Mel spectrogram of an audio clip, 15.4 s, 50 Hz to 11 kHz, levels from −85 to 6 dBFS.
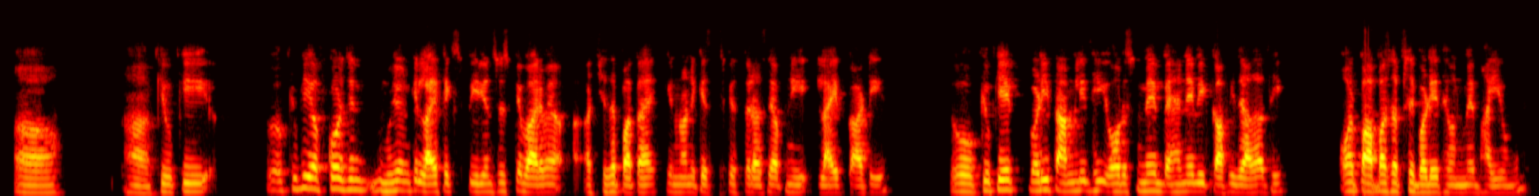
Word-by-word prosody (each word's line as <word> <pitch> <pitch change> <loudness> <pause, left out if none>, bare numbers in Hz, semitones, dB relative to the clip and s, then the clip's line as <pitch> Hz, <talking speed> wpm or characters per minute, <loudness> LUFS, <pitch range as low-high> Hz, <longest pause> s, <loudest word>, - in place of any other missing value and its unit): अ, - - -7 1.1
हाँ, 115 -3 -4
क्योंकि 135 +1 -4 0.6
अ, - - -18 0.2
क्योंकि 185 +2 -2
ऑफ़ 180 -1 +2
कोर्स 185 -2 +4
जिन 165 -2 -4 0.2
मुझे 145 +3 -1
उनकी 155 +1 -6
लाइफ 135 -2 +6
एक्सपीरियंसेज़ 135 0 -6
के 150 - -3
बारे 125 -2 +6
में 130 - -2
अ - - 0 0.3
अच्छे 125 +1 -8
से 135 - +2
पता 120 0 +5
है 125 0 +1
कि 125 +2 -18
उन्होंने 125 0 -5
किस-किस 130 +1 -8
तरह 120 -1 +1
से 125 - -3
अपनी 125 0 -2 0.2
लाइफ 120 +1 +2
काटी। 120 +1 -1 0.7
तो 135 0 0
क्योंकि 155 +1 -1
एक 165 0 0
बड़ी 155 +2 +2
फैमिली 145 +3 +4
थी 155 +1 -5
और 135 - +3
उसमें 140 +1 -3
बहनें 135 +1 -1
भी 140 0 -1
काफ़ी 130 +1 +3
ज़्यादा 125 +1 +3
थी 135 +1 -13 0.6
और 145 +1 +2
पापा 140 +1 +9
सबसे 145 +1 0
बड़े 125 0 +3
थे, 125 0 -11
उनमें 125 0 -5
भाइयों 115 0 -7
में। 125 +11 -17
135 Hz, 190 wpm, -25 LUFS, 125-145 Hz, 1.1 s, पापा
